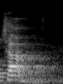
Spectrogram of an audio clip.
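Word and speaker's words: שאר: La expresión remanente tiene su origen en una palabra hebrea que la voy a deletrear, es S-H-R, que se podría pronunciar como char.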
